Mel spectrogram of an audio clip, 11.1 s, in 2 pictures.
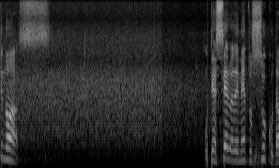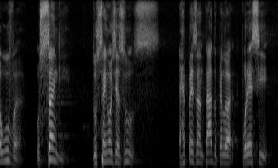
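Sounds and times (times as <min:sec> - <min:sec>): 
speech: 0:00.0 - 0:00.7, 0:04.1 - 0:08.6, 0:09.2 - 0:11.0
audience applause: 0:00.0 - 0:04.2.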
